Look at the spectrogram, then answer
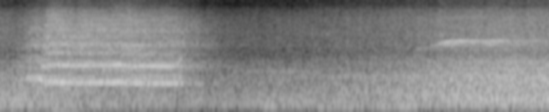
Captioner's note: squealing tyres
